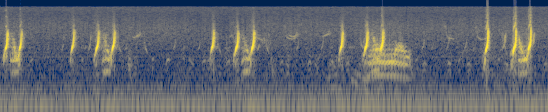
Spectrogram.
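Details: Quail lure call recorded in the morning for hunting: crisp, clipped notes grouped in quick threes, repeated about once a second, with one brief rasping burst near the middle and a constant low hum beneath.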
